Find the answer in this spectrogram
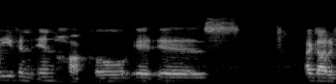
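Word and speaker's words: Jacó: That's how it's pronounced, Jaco, and where there's another Playa Hermosa that I was staying at.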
